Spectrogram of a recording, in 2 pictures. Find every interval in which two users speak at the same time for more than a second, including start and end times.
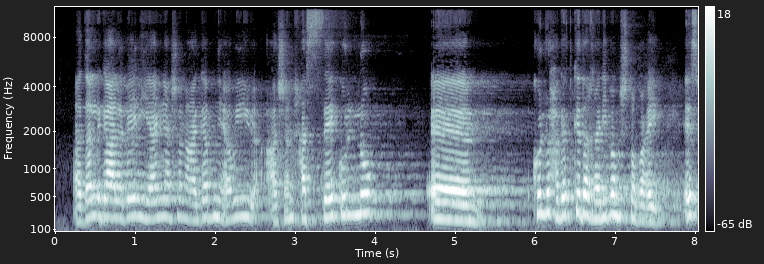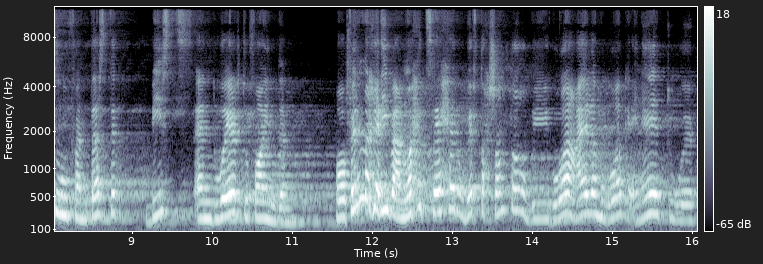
none

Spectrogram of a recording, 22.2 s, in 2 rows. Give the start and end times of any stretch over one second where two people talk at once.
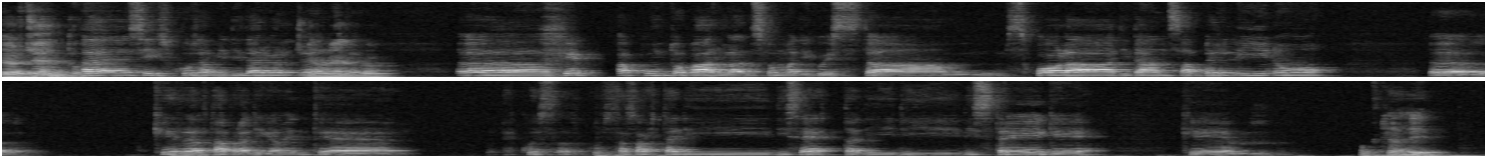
none

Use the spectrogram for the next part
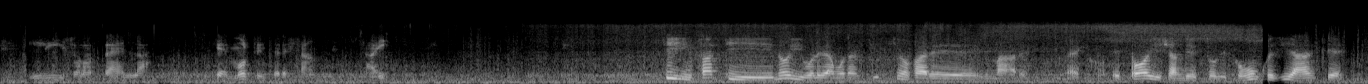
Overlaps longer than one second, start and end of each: none

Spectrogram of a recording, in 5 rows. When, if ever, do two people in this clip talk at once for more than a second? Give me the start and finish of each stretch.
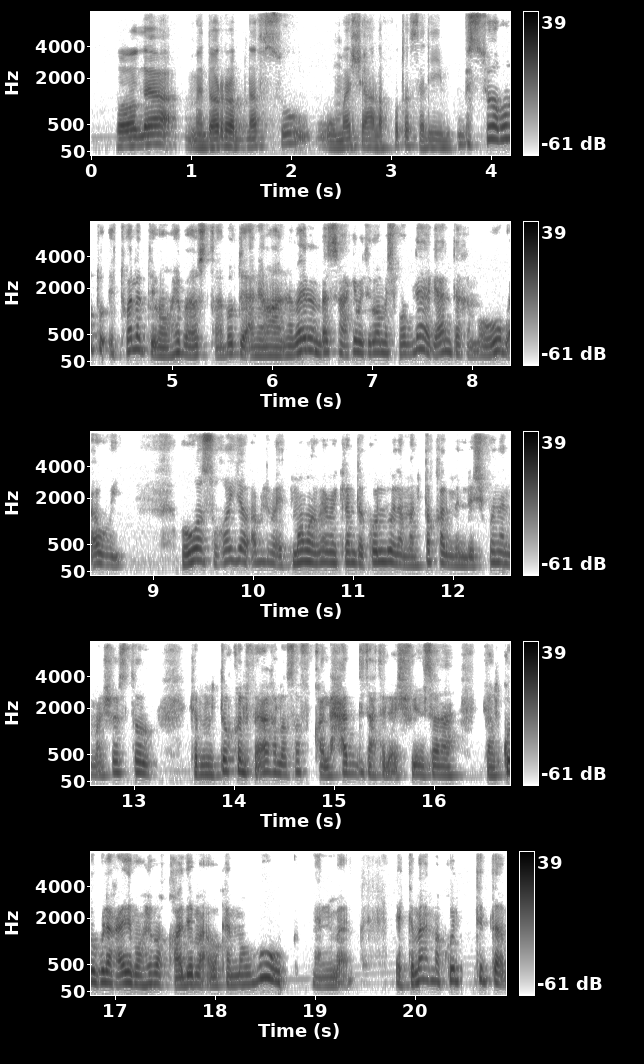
none

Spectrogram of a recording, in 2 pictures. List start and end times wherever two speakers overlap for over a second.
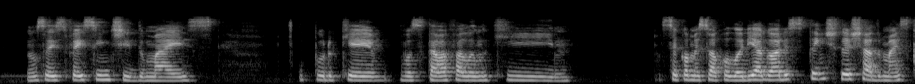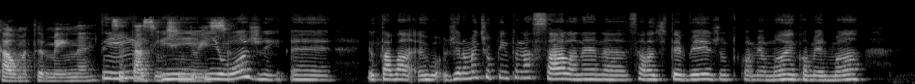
10.3-11.5

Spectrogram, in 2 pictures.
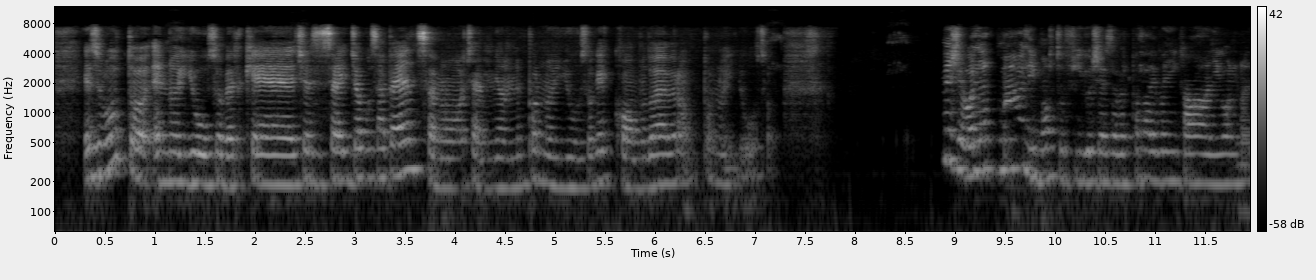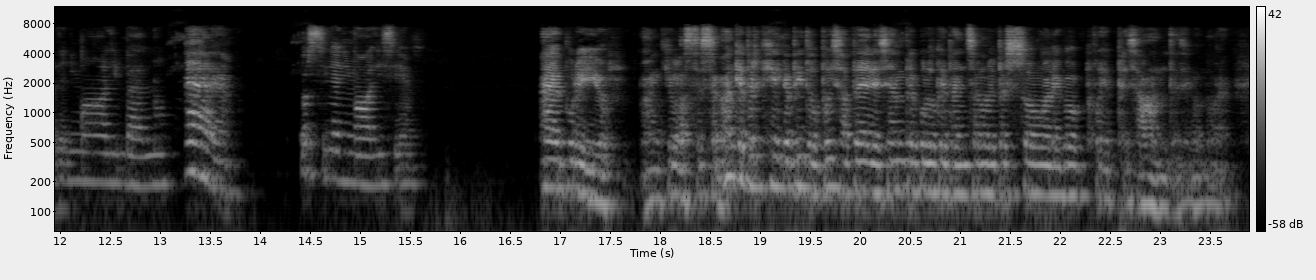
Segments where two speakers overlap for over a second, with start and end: none

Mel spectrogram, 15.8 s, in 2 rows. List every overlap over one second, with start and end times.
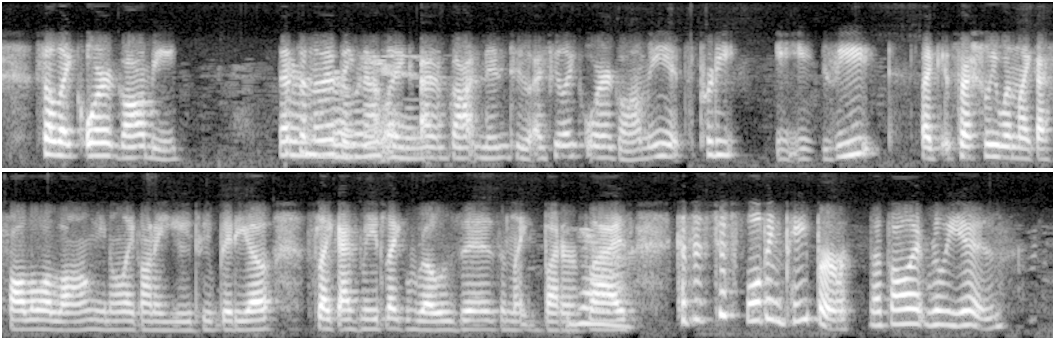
2.1-3.4

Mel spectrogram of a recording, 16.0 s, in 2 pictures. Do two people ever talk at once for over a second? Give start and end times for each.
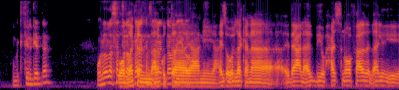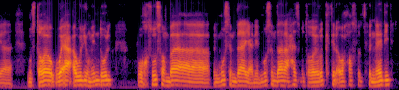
2.4-4.1

